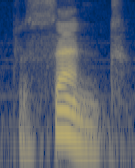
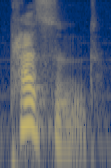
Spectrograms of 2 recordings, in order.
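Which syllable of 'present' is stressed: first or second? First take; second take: second; first. First: The stress is on the second syllable. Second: The stress is on the first syllable. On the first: It is used as a verb. "When it is used as verb, the second syllable gains stress, like present" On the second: It is used as a noun. "The first syllable gains stress"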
